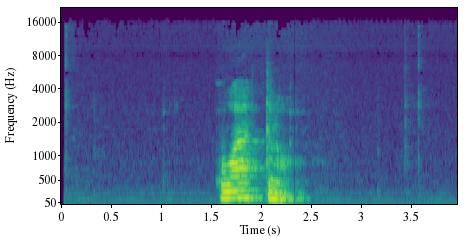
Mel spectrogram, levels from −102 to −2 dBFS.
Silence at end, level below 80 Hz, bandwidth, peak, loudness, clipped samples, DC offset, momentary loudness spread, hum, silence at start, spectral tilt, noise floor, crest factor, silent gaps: 1.55 s; -54 dBFS; 7.2 kHz; -2 dBFS; -15 LUFS; under 0.1%; under 0.1%; 14 LU; 60 Hz at -45 dBFS; 1.55 s; -9 dB/octave; -57 dBFS; 18 dB; none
